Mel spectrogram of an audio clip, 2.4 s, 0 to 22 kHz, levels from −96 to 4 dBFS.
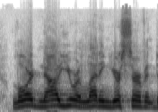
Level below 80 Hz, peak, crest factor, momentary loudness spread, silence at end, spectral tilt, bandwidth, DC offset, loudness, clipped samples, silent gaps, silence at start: -52 dBFS; 0 dBFS; 10 dB; 3 LU; 0 s; -6 dB/octave; 16.5 kHz; under 0.1%; -9 LUFS; 2%; none; 0.2 s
